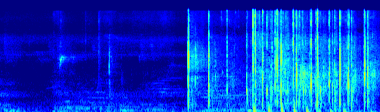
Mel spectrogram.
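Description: A small group of people clapping by hand: a single sharp clap about three seconds in, then many quick, irregular claps for about two seconds.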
